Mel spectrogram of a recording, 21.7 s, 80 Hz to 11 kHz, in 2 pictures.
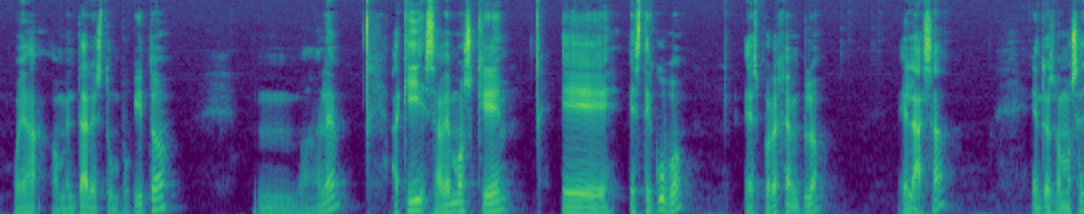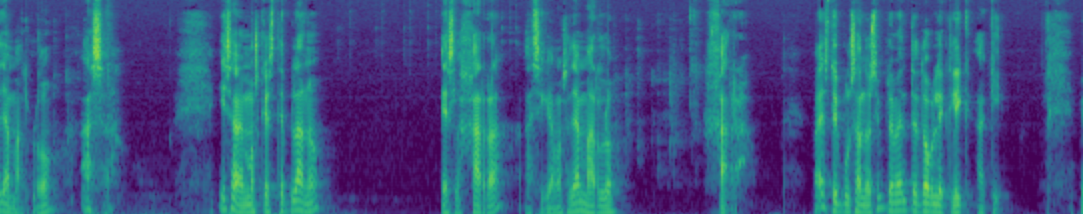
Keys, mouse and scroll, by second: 3.1-3.5 ctrl+scroll up 1, 7.6 click, 11.5 s, 11.8 Return, 14.2 click, 17.0 a, 17.3 r, 17.4 r, 17.7 Return.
